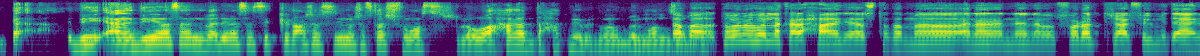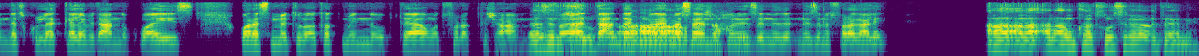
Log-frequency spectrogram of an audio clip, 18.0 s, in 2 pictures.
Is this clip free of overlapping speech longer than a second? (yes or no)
no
